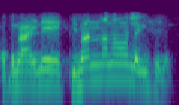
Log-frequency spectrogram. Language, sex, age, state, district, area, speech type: Assamese, male, 18-30, Assam, Sivasagar, urban, conversation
